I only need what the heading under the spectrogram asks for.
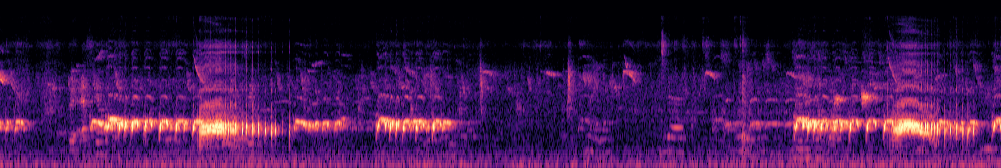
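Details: Local zebra dove singing actively: two long bouts of rapid, level, bubbling coo trills, each building to a louder rolling centre, separated by several quiet seconds with faint background noise.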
